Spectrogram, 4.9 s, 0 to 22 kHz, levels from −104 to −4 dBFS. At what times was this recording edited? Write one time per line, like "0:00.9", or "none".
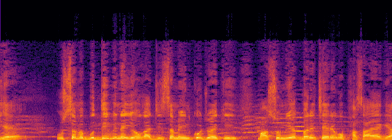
none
